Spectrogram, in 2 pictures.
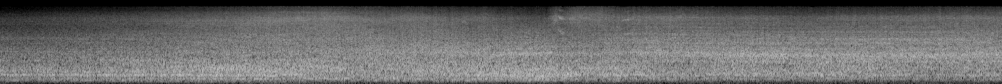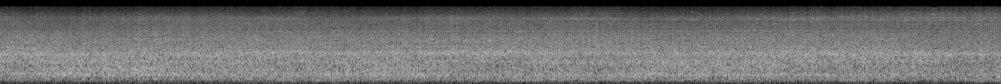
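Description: An Intercity passenger train behind an EP09 electric locomotive arriving along a platform, the locomotive and then its coaches rolling past close by: a steady rush of wheels on rails that swells over the first two seconds and then holds.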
